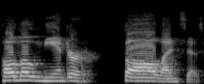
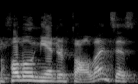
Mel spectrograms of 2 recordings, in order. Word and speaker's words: Homo neanderthalensis: pronounce the species name homon Neanderthal lenses like that um and this is because the old German word for Valley was Thal so neander Valley was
